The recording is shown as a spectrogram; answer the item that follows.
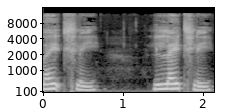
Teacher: Lately,这个单词里包含了爆破音 t 和舌侧音的组合 · Term: 舌边爆破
